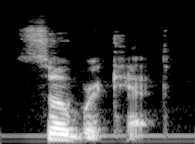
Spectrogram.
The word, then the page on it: sobriquet: American English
